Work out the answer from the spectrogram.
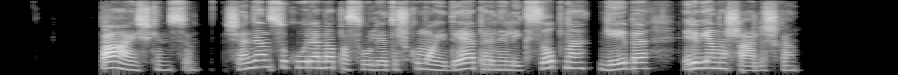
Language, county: Lithuanian, Vilnius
